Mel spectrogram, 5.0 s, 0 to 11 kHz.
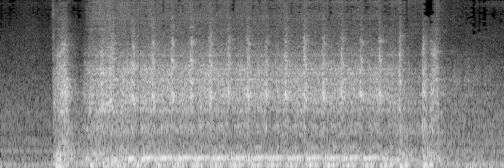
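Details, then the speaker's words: Kawasaki KLF 300 ATV after engine rebuild and neutral gear holder repair, choked: steady cranking chug about three beats a second that never catches; cranks but won't start, owner suspects flooding. "All right. Now, it doesn't want to start."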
